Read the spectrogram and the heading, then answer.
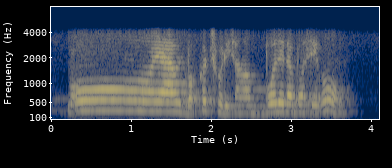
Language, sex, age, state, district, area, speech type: Nepali, female, 18-30, West Bengal, Kalimpong, rural, conversation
